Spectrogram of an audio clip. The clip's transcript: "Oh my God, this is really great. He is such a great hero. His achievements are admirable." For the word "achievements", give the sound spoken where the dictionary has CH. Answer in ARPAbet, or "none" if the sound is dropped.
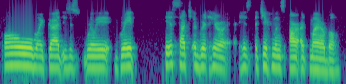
CH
